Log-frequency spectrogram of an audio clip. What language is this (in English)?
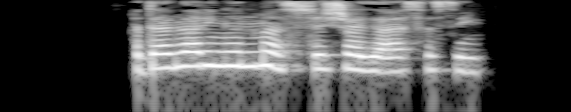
Uzbek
